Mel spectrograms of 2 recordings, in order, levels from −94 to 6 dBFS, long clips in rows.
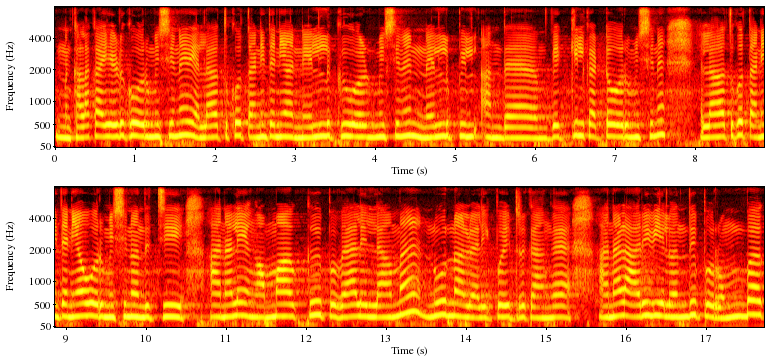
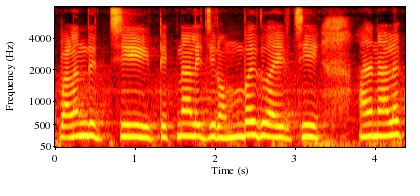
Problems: background sounds at intervals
